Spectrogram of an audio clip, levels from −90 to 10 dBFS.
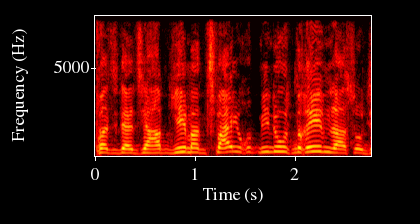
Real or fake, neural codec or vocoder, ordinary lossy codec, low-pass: fake; codec, 16 kHz, 16 kbps, FunCodec, trained on Chinese and English, 50 frames a second; none; none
